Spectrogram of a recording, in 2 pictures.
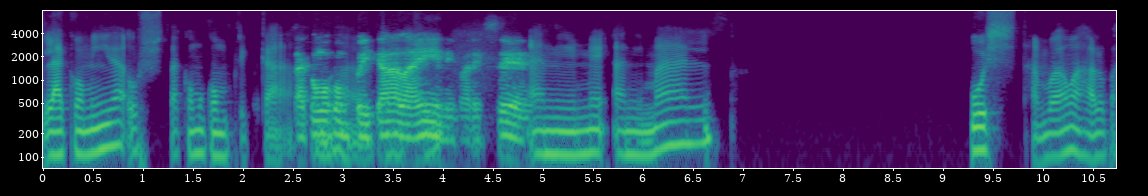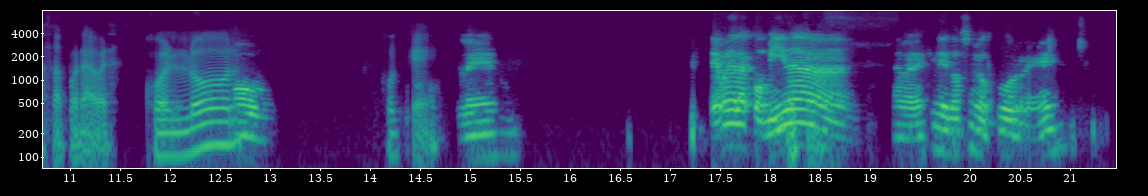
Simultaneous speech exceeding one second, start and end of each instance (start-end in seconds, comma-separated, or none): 2.4-4.0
